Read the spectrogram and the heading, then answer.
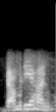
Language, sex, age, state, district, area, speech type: Goan Konkani, female, 30-45, Goa, Tiswadi, rural, conversation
